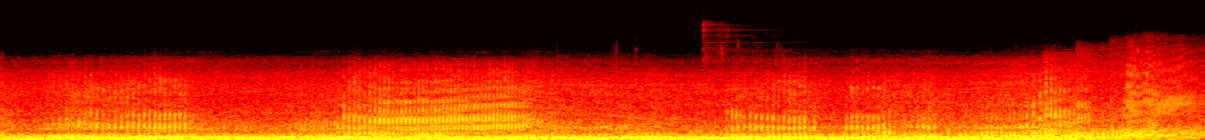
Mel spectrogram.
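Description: Motorcycle engines running under a loud steady low rumble. The revs climb and fall a few seconds in, and again in the middle.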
